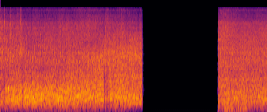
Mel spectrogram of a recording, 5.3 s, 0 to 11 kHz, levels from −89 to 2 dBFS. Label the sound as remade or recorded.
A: remade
